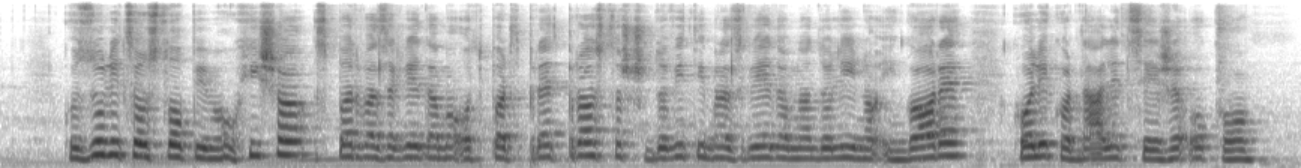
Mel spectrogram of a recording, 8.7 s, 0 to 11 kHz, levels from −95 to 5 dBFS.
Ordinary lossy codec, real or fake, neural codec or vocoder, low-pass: none; real; none; 9.9 kHz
